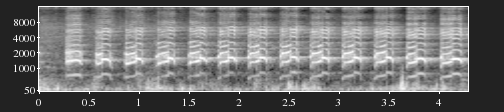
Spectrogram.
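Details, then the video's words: Green junglefowl trapping lure meant to coax males from the forest: brisk, evenly spaced nasal honks, about three per second, each note slightly rising, with low rumbling noise beneath. "Pikat ayam hutan hijau suara masteran dan pikat paling ampuh"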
